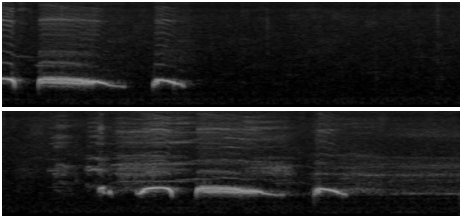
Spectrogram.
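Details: Afternoon cooing of a local spotted dove, intended as a lure for doves that are slow to call. Two full phrases of arched and long falling coos are separated by a few seconds of quiet, with faint higher chirps in the second.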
